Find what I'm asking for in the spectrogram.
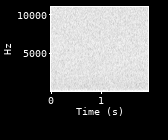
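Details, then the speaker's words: Phono stage noise floor recorded as the 47k loading resistor alone: soft even steady hiss with no hum, buzz, crackle or pops; a clean normal noise floor. "the hiss is always going to be there in fact I recorded hiss using this and what you're going to hear is just the sound of the 47k loading resistor"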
